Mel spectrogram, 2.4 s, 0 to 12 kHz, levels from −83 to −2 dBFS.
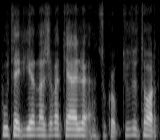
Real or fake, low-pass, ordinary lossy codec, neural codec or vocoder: fake; 10.8 kHz; Opus, 24 kbps; codec, 16 kHz in and 24 kHz out, 0.9 kbps, LongCat-Audio-Codec, four codebook decoder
